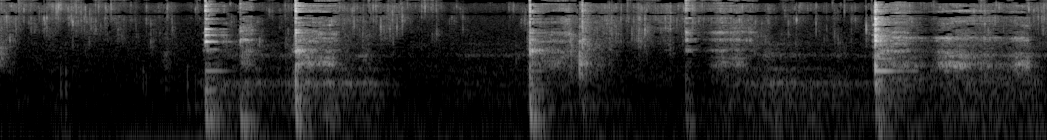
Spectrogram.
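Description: Metal forks clinking and scraping against ceramic plates while ramen noodles are twirled, with about five short sharp clinks spread over the few seconds.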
